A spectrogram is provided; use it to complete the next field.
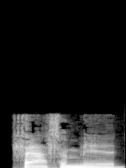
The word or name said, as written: Fatimid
